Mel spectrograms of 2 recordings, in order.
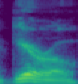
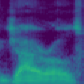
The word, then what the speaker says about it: gyro: Like, that was the first time I ever had um had um a a gro or gyro, whichever one, whichever way you prefer to pronounce it.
